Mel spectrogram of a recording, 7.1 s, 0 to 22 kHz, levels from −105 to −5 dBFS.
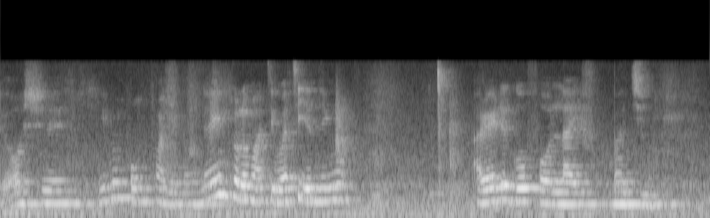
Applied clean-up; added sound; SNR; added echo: none; none; none; none.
